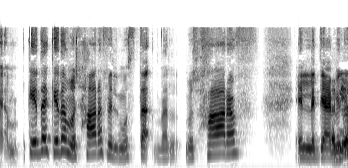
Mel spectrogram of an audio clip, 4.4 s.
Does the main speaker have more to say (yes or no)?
yes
